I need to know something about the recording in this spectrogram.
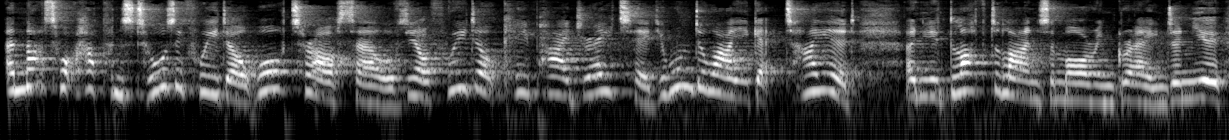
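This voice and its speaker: A woman's voice: on the high side, animated, moderate pace, roomy sound. Chatty, blunt woman in her fifties. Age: 50s. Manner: chatty, blunt, swears, acts out quoted people. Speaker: host. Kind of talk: casual live talk to viewers.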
